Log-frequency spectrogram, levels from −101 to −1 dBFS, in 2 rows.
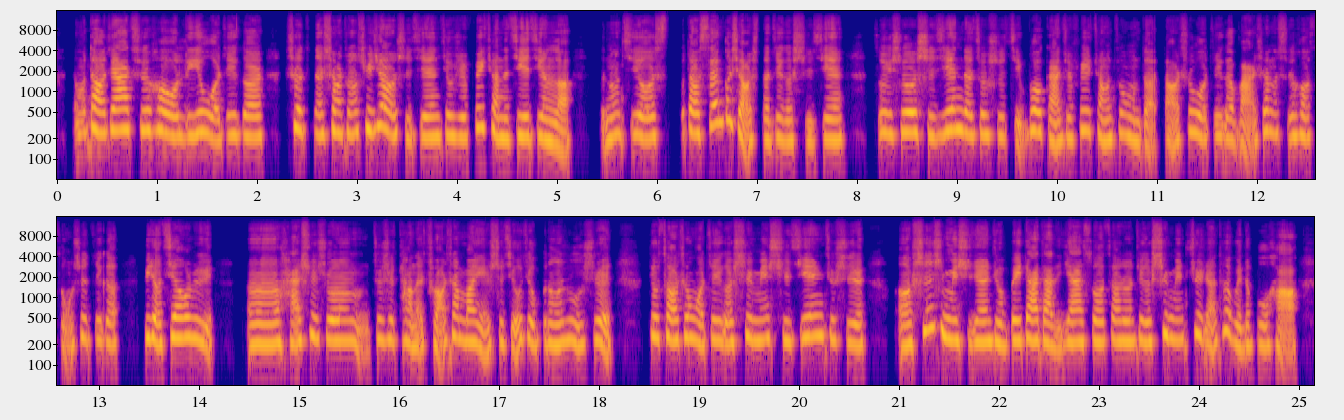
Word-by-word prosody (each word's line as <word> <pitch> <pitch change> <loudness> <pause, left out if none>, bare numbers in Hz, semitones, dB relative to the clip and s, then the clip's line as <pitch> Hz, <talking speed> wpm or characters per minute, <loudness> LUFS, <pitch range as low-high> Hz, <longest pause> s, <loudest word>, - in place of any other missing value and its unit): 那 - - -8
么 - - -3
到 265 -4 +6
家 275 +1 +6
之 270 -1 0
后 250 -5 +3
离 220 +2 -1 0.2
这 225 +1 -2
个 215 -1 +1 0.2
设 280 -3 +2
置 260 - -11
的 230 0 -1
上 245 +1 +1
床 240 0 -2
睡 275 +1 +2
觉 295 -2 +4
的 225 - +1
时 205 -5 -6
间 215 -1 0
就 225 -1 0
是 210 -1 -1
非 295 +6 0
常 255 -8 +1
的 200 - +3
接 215 +1 +1
近 210 -2 0
了， 165 -8 +2 0.3
可 - - -11
能 215 +4 0
只 230 +2 -9
有 210 -2 +2
3， 215 0 -7
不 - - -11
到 245 -3 +3
3 320 +9 +1
个 375 - +1
小 175 - +3
时 190 - -5
的 195 - -1
这 205 +2 -3
个 185 -1 -1
时 90 - -7
间， 195 - -1 0.3
所 250 +1 -1
以 - - 0
说 250 +2 +4
时 225 -2 -4
间 265 +4 +2
的 240 -3 +1
就 230 0 -2
是 220 -1 -6
紧 - - -6
迫 260 0 +3
感 180 -5 0
是 205 - -3
非 265 +4 -2
常 205 -6 -1
重 210 -4 -2
的， 170 -1 -4
导 205 - 0
致 255 - -5
我 220 -4 +1
这 110 - -5
个 190 - -2
晚 180 0 -1
上 260 +5 -1
的 - - -5
时 215 -2 -6
候 220 -2 -1
总 195 -3 -7
是 250 +5 -3
这 235 - -6
个 215 -2 -3 0.2
比 255 - +2
较 245 -5 +6
焦 255 +4 +4
虑。 235 -8 +1 0.3
嗯， 205 +1 +3
还 215 +2 -1
是 250 +3 -1
说 230 -5 0
就 245 - -2
是 235 0 -2
躺 220 -2 -1
在 - - -1
床 - - -1
上 260 -3 -1
吧， 225 0 +3
也 175 -6 -1
是 210 +4 -4
久 - - -2
久 235 -3 -1
不 215 +1 -6
能 205 +1 +2
入 225 -4 0
睡， 230 +3 0 0.3
就 265 -2 +1
造 245 -2 +3
成 255 +1 0
我 205 -4 +1
这 235 +2 -2
个 215 -1 +1
睡 255 +4 -2
眠 235 +1 0
时 230 -2 -3
间 265 +4 +1
就 250 -3 -4
是 210 -3 -2 0.3
呃， 195 +2 +4
深 325 - +1
睡 315 -8 +2
眠 235 -1 +3
时 225 - -5
间 225 0 +3
就 215 -3 +1
被 230 +3 +2
大 230 -2 +4
大 215 -3 +2
的 - - -4
压 220 0 +2
缩， 225 0 0
造 230 0 -2
成 225 0 +2
这 230 0 -2
个 220 - +2
睡 280 +6 +1
眠 235 -2 -2
质 270 +7 -1
量 - - -2
特 320 -1 -1
别 195 - -1
的 195 - -2
不 195 -1 -4
好， 195 - +2
225 Hz, 315 characters per minute, -23 LUFS, 210-250 Hz, 0.3 s, 到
